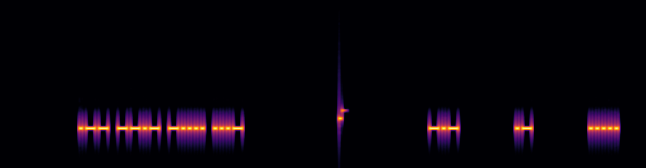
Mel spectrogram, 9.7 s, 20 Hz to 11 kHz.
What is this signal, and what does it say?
Morse code, heard as a keyed tone, about 25 wpm, spaced as for 14 wpm, 700 Hz. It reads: WQ6V KA5
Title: USA Call Signs - 4 Characters - 6x Character Spacing - 25wpm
